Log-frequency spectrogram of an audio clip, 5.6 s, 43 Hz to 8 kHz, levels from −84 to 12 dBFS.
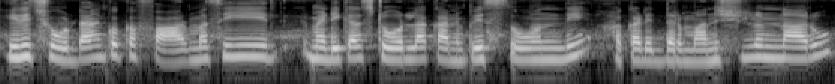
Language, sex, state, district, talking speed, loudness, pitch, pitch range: Telugu, female, Telangana, Hyderabad, 130 wpm, -15 LUFS, 215 Hz, 200-235 Hz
